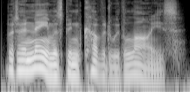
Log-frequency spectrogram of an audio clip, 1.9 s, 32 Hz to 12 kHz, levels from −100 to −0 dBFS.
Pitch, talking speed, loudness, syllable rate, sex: 100 Hz, 250 wpm, -17 LUFS, 5.7 syllables/s, male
